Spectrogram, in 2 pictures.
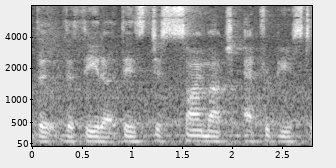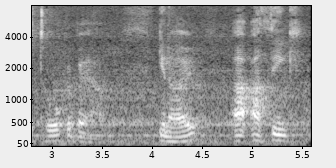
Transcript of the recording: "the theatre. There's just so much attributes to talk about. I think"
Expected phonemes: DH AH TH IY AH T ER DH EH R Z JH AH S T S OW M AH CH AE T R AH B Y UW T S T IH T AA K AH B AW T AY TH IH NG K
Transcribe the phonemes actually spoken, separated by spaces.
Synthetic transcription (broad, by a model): DH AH TH IY AH T ER DH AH R Z JH AH S T S OW M AH CH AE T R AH B Y UW T S T IH T AA K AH B AW T AY TH IH NG K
